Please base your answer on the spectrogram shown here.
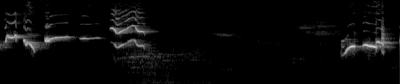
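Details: White-rumped shama lure song to set other birds singing: quick warbling notes and a level whistle, a looping phrase, over a second of near silence, then a rising slurred whistle.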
